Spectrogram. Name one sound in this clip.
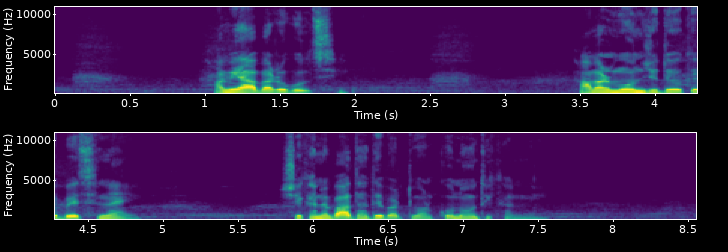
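A woman speaks in short, troubled phrases close by.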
